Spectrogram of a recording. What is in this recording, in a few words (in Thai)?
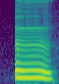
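"อือ", Thai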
